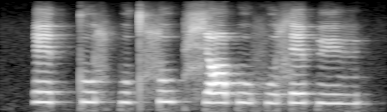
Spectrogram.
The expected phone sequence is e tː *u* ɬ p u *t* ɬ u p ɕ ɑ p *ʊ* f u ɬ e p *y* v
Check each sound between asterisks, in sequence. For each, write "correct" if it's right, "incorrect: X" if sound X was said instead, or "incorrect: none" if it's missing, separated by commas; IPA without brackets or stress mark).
correct, correct, incorrect: u, correct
